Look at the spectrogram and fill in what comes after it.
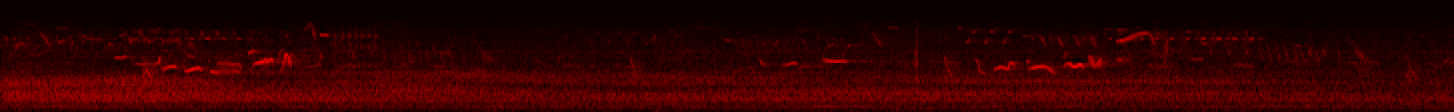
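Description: Small birds chirping in short, quick phrases over a steady background hiss, with the busiest chirping about two seconds in and again around eight to eleven seconds in.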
